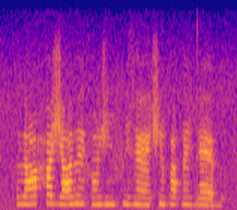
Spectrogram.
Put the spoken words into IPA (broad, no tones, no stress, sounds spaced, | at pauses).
ð ɑ h ɑ ʒ ɑ ð ɛ̃ h ɔ̃ ʒ i f i z æ̃ ʃ ə̃ p ɑ p ɛ̃ i̯ d̪ æ b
